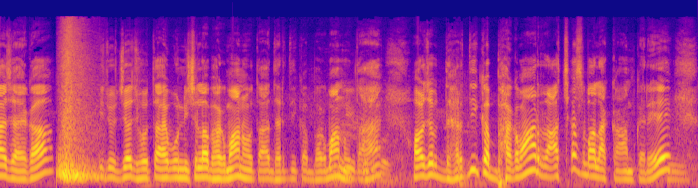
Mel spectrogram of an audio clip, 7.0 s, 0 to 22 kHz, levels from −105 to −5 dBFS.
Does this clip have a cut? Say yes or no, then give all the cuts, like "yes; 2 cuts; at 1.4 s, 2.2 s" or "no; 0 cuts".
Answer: yes; 1 cut; at 1.0 s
